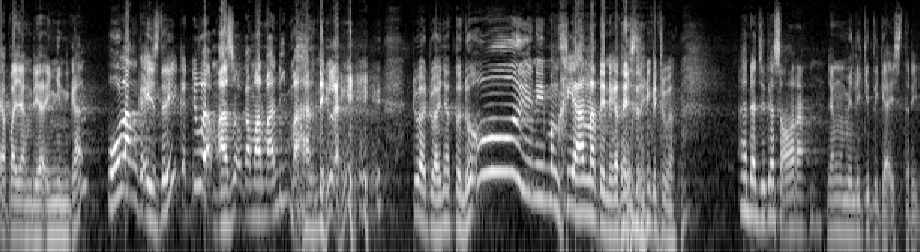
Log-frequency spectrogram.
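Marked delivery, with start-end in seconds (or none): 6.3-8.1 a high, loud wailing "Oh" from the jealous first wife; betrayed wife. Acted. First wife thinks the second wife betrayed her, much higher and louder. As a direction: cry out shrill and high as a wife who feels betrayed.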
